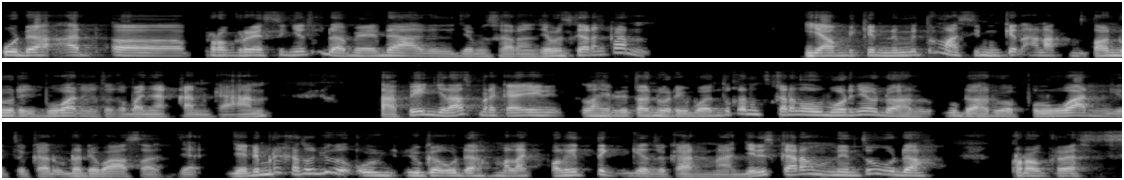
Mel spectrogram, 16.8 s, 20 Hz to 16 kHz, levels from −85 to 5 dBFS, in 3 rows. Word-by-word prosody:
udah 165 -2 +4
ad 155 0 +1
eee, 145 -3 +3 0.2
progressing-nya 160 +2 +1
itu - - -17
udah - - +3
beda 135 +2 +2
gitu 115 - -9
zaman 110 - -9
sekarang. 105 0 -2
Zaman 135 +2 +1
sekarang 160 +3 +3
kan, 285 - +3 0.9
yang 140 0 +6
bikin 145 0 -1
meme 160 +3 -4
itu - - -8
masih 160 0 +1
mungkin 145 - +1
anak 150 0 0
tahun 140 +2 +2
2000-an 135 +1 +1
gitu 115 - -9
kebanyakan 100 -2 0
kan, - - 0 0.6
tapi 180 - +4
jelas 150 -2 +3
mereka 150 -1 +3
yang 155 0 +3 0.2
lahir 135 -1 -1
di 135 - -3
tahun 135 0 +2
2000-an 130 0 0
itu - - -6
kan - - +1
sekarang 185 -1 +1
umurnya 160 +4 +1
udah 130 -4 +1 0.2
udah 135 - +1
20-an 130 +2 +1
gitu 120 - -10
kan, 115 -1 0
udah 120 +3 -1
dewasa 115 -1 0
aja. - - -8 0.2
Jadi 120 +4 +3
mereka - - -1
tuh - - +1
juga - - 0
ud 150 -1 0
juga 145 +1 +2
udah 140 -1 +2
melek 135 +1 +1
politik 155 +1 +1
gitu 120 -3 -1
kan. 105 -2 0
Nah 95 - -2
jadi - - +4
sekarang 195 +4 +3
meme 165 -2 -1
itu 230 - -4
udah 155 -7 +2 0.5
progres 130 -1 +1
140 Hz, 225 wpm, -25 LUFS, 130-155 Hz, 0.9 s, yang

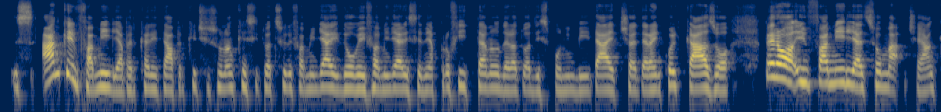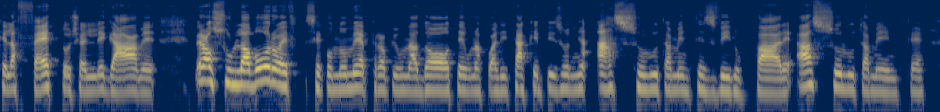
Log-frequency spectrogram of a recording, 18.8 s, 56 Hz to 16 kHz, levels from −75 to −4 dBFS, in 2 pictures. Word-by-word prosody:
S - - -1
anche 395 +2 +7
in 280 - +2
famiglia 185 -3 0
per 175 -1 -9
carità, 180 -2 -3
perché 175 +3 -14
ci 190 - -11
sono 195 -1 -7
anche 195 +2 -5
situazioni 195 +1 -8
familiari, 185 0 -2
dove 185 0 -1
i 180 - -3
familiari 185 -1 -2
se 190 - -7
ne 175 - -8
approfittano 195 +1 -5
della 175 -2 -4
tua 175 -1 -8
disponibilità 175 +1 -2
eccetera; 175 0 -2
in 180 - -2
quel 220 +2 -2
caso 190 -3 +5 0.3
però 320 -5 +11
in 250 -1 +2
famiglia, 245 -2 +4
insomma, 195 0 -2
c'è 170 - -10
anche 185 +3 -4
l'affetto, 190 +1 0
c'è 170 - -7
il 165 - -8
legame; 165 -2 +1 0.4
però 275 0 +4
sul 250 -4 -2
lavoro, 245 +4 +5
è 210 - +2
f 210 0 -20
secondo 185 -2 -8
me 200 +1 -1
è - - -8
proprio 180 -1 -9
una 170 -1 -4
dote, 175 +1 -2
una 165 0 -8
qualità 170 +1 -3
che 185 0 -11
bisogna 185 +1 -8
assolutamente 180 -2 -3
sviluppare, 155 -1 -2
assolutamente. 170 -7 -4
185 Hz, 170 wpm, -24 LUFS, 175-195 Hz, 0.4 s, però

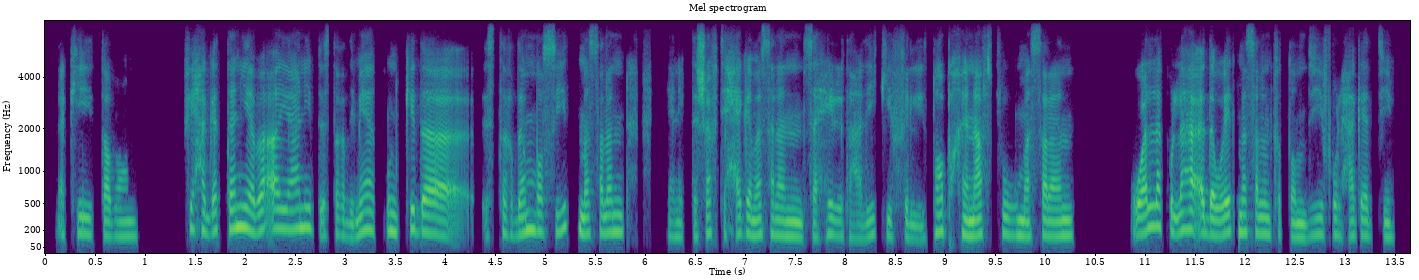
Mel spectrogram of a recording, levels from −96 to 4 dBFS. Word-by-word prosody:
أكيد 165 -2 -3
طبعًا، 145 0 -2 0.5
في 220 - -3
حاجات 195 -1 -1
تانية 215 -2 +5
بقى 210 +2 +3
يعني 220 +2 +2
بتستخدميها 160 0 -3
تكون 190 -1 -2
كده 180 -8 +4 0.3
استخدام 170 +3 -1
بسيط 190 +3 -2
مثلًا، 175 +1 +1 0.4
يعني 140 -1 -7
اكتشفتِ 150 +6 -1
حاجة 165 +1 0
مثلًا 150 -3 +1
سهِّلت 145 0 -3
عليكِ 140 +5 -5
في 140 0 -6
الطبخ 180 +6 -2
نفسُه 155 +1 +2
مثلًا، 150 0 +1 0.6
والَّا 230 +8 +5
كلَّها 195 +3 +4
أدوات 165 +1 +4
مثلًا 180 -2 +1
في 160 - -8
التنضيف 150 +4 -3
والحاجات 150 -1 -3
دي؟ 135 -1 -3
165 Hz, 135 wpm, -25 LUFS, 150-185 Hz, 0.6 s, تانية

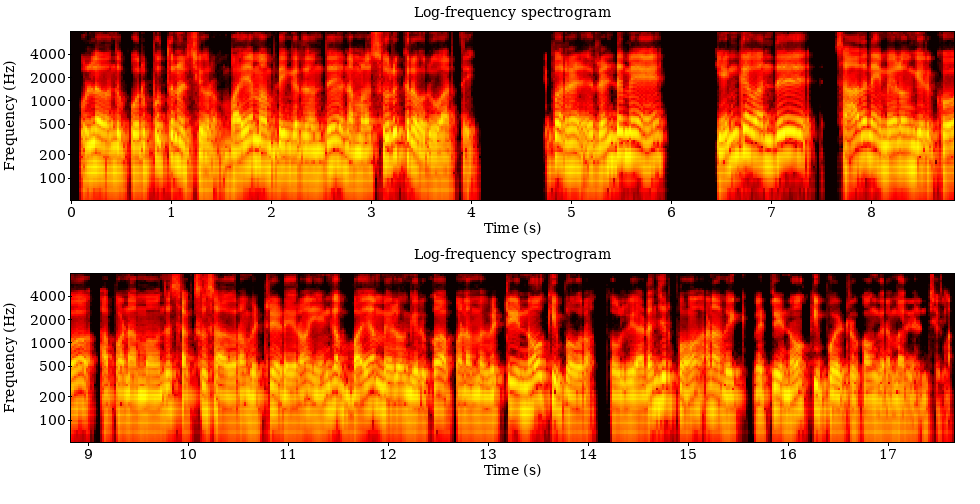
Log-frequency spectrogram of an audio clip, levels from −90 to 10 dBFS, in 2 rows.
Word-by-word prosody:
உள்ள 140 +1 +4
வந்து 125 +1 +1
ஒரு 125 +1 +1
புத்துணர்ச்சி 155 - +1
வரும். 90 - -4
பயம் 145 +6 +4
அப்டிங்கிறது 120 -1 +1
வந்து 140 +6 +1 0.2
நம்மள 110 -1 +2
சுருக்குற 190 +3 +3
ஒரு 90 - 0
வார்த்தை. 90 0 -5 0.8
இப்ப 175 - +1
ரெ 145 - +3 0.3
2டுமே 190 +5 +3 0.9
எங்க 190 +5 +2 0.2
வந்து 165 +4 +2 0.6
சாதனை 175 0 +2
மேலோங்கி 135 -1 +2
இருக்கோ, 120 0 0 0.4
அப்ப 110 +2 -4
நம்ம 105 0 0
வந்து 130 +5 -1
சக்சஸ் 105 +6 -2
ஆகுறோம், 105 +1 -1
வெற்றி 105 +7 -3
அடையிறோம், 110 +4 -1
எங்க 140 +6 0 0.2
பயம் 145 0 +1
மேலோங்கி 120 -3 +1
இருக்கோ 120 +8 -2
அப்ப 115 0 -5
நம்ம 110 -1 -2
வெற்றிய 140 +7 -1
நோக்கி 185 0 0
போறோம். 100 -2 -2
தோல்வி 105 0 0
அடைஞ்சிருப்போம். 160 +3 0
ஆனா 135 -2 -1
வெக் 105 +1 -4
வெற்றியை 120 +1 0
நோக்கி 140 0 -1
போயிட்டுருக்கோம்ங்குற 95 -4 -2
மாரி 90 - -6
நெனைச்சுக்கலாம். 90 - -14
125 Hz, 155 wpm, -22 LUFS, 105-150 Hz, 0.9 s, உள்ள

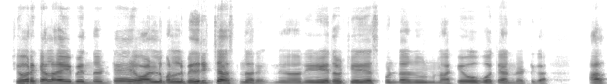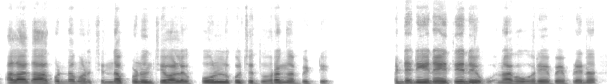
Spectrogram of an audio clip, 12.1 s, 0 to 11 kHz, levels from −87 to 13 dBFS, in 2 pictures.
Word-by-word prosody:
చివరికెలా 205 +1 +3
అయిపోయిందంటే 190 +1 -2 0.2
వాళ్ళు 165 0 +5
మనల్ని 170 +1 +2
బెదిరిచ్చేస్తున్నారు. 185 -9 +2 0.3
ఆహ్, 140 - -4
నేనేదోటి 165 +4 +1
చేసేసుకుంటాను 155 -2 -1
నువ్వు 140 -1 -10
నాకివ్వబోతే 145 +2 -2
అన్నట్టుగా. 130 -2 -10 0.5
ఆహ్, 170 0 +1
అలా 165 +1 +6
గాకుండా 200 +4 0
మన 175 - -5
చిన్నప్పటి 170 +2 -3
నుంచి 150 0 -5
వాళ్ళకి 140 -2 +1
ఫోనులు 160 +2 +3
కొంచెం 150 -2 -3
దూరంగా 140 +1 -1
పెట్టి, 125 - -10 0.7
అంటే, 165 +1 -2
నేనైతే 170 +2 +3
నేపు 145 -3 0 0.2
నాకు 135 0 -1 0.2
రేపు 140 0 -3
ఎప్పుడైనా 135 +1 -5
160 Hz, 140 wpm, -26 LUFS, 145-175 Hz, 0.7 s, అలా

